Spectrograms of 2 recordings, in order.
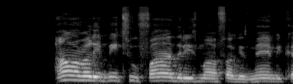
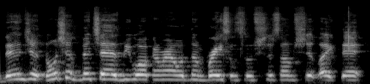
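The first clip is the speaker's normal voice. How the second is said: ordinary talk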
